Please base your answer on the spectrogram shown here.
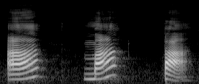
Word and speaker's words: Amapá: Olha a palavra Amapá. Quando eu separo em sílabas, temos Amapá. A última sílaba é a minha sílaba tônica, inclusive é acentuada.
